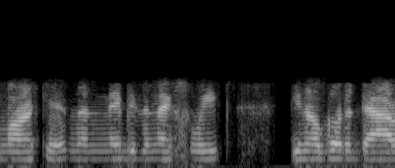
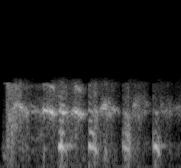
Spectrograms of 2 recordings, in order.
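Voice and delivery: laugh. Real, not acted. Laughing at canary suit.

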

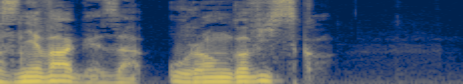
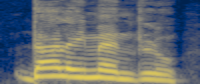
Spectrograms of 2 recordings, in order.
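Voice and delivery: high, loud cry from the doorway; urgent shout; 12 semitones higher, 7 dB louder than usual. A narrator's reading. Caretaker woman calls to Mendel from the doorway, urgent shout. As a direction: shout high to hurry someone. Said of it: "krzyknęła od progu stróżka".

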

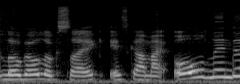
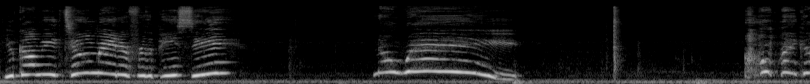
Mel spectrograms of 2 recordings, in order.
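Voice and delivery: excited shout; 10 semitones higher, slower than usual. Real, not acted. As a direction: scream with real delight at the gift. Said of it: "I'm just so excited".

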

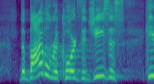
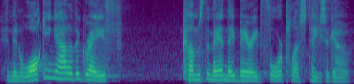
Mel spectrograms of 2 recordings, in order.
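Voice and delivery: usual speaking voice

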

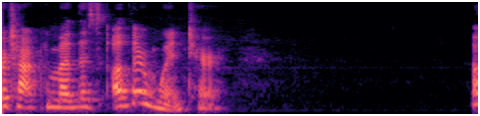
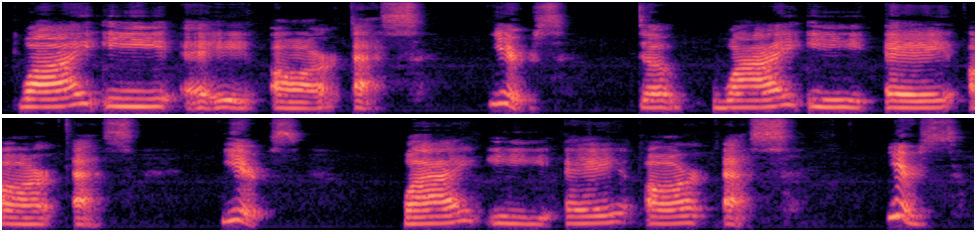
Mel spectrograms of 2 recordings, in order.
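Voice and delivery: very slow letters, then the word pitched up; slow spelling drill; much slower than usual. Shown as a demonstration. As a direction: classroom spelling chant. Teacher spells words aloud three times.

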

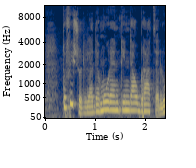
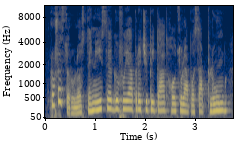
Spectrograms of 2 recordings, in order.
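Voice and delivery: ordinary delivery, nothing marked

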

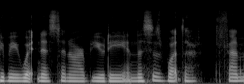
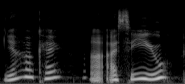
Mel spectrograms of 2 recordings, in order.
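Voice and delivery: breezy brush-off; 8 semitones higher than usual. Retold or imitated. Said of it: "or you can be like".

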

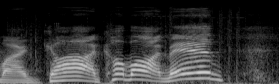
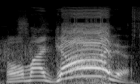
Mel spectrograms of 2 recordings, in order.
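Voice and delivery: high, loud, drawn-out scream; 7 semitones higher, 7 dB louder, much slower than usual. Real, not acted. Gamer screams at his screen, loud and drawn out. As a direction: let it rip at the screen, slow and stretched. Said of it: "I'm sorry for screaming".

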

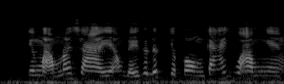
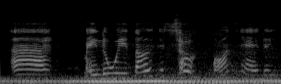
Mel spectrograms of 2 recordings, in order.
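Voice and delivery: louder, odd put-on voice quoting a man; quoting Quý; 7 dB louder than usual. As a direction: throw his rude words back at her. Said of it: "Nó nói là". (nhại giọng thằng Quý, to tiếng)

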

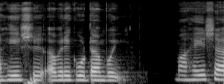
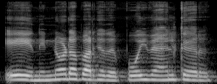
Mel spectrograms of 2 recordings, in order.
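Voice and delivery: usual speaking voice

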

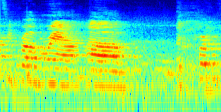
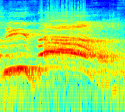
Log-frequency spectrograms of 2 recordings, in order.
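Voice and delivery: loud, high, long-held cry; preacher's yell; 11 semitones higher, 8 dB louder than usual. Acted. Poet voicing papa crying out in church, full yell. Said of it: "He yelled".

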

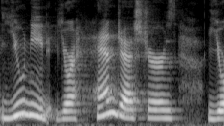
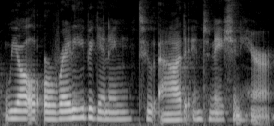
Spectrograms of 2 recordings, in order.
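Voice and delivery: ordinary talk, nothing marked

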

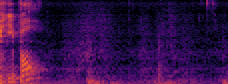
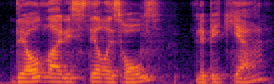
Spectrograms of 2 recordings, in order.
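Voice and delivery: ordinary talk, nothing marked

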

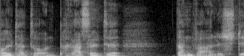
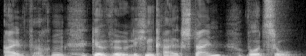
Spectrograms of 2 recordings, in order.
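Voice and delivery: loud, pitched-up hysterical disbelief; 5 semitones higher, 5 dB louder than usual. A narrator's reading. William questions the need for stone, hysterical. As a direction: fling out each question, near hysteria. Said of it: "in Wellen hysterischen Gelächters".

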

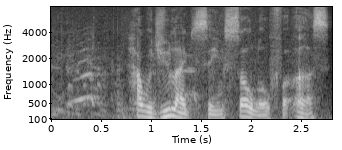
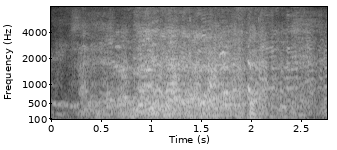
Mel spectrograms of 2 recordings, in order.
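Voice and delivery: high laugh. Acted. Joking about threatening him.

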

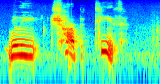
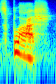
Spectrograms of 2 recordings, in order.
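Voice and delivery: ordinary delivery, nothing marked

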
